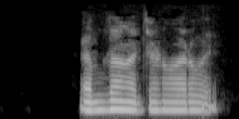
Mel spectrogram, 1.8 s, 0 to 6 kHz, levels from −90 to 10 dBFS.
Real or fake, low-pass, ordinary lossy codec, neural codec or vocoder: real; 5.4 kHz; MP3, 32 kbps; none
